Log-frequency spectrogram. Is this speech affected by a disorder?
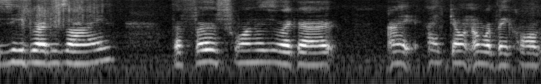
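Yes: cerebral palsy; both hands affected.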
